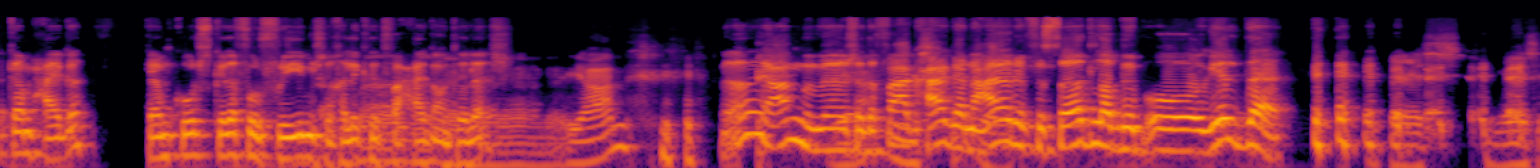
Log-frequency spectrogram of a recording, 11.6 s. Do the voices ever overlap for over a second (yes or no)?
yes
